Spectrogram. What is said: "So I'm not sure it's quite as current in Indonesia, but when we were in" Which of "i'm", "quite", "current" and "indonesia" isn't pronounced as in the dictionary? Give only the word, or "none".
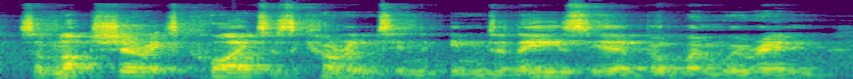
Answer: indonesia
